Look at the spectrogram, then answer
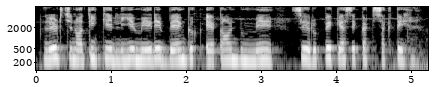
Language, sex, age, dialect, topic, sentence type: Hindi, female, 18-24, Kanauji Braj Bhasha, banking, question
